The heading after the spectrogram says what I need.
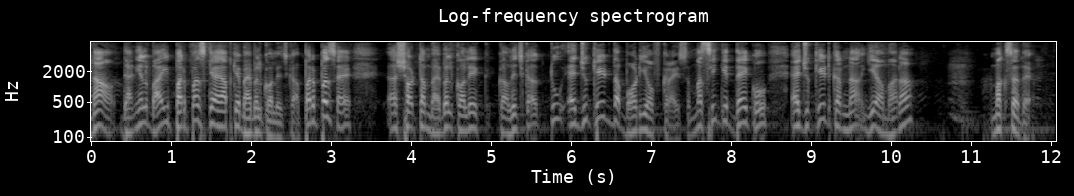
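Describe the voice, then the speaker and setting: Man, pastor, talks to a seated group, lists items again and again, slightly high voice. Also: sing-song, a little slow, fairly bright tone. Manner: speaks to a seated group and a livestream audience, repetitive lists. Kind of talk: church announcements and sermon.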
